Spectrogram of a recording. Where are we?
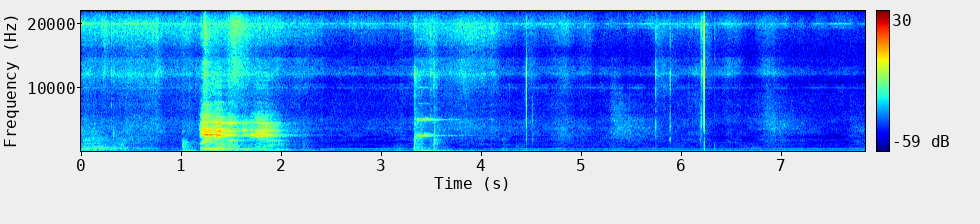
in an elevator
